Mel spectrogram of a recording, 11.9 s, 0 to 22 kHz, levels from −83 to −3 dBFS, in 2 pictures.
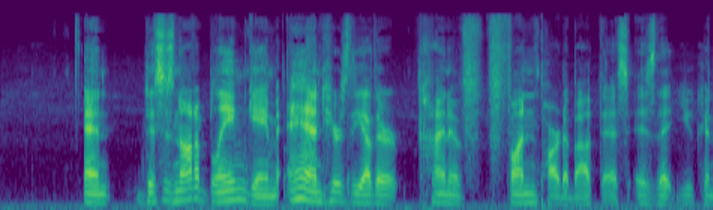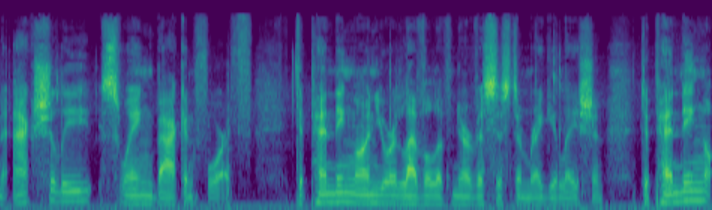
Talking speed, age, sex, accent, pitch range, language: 175 wpm, 30-49, male, American, 95-130 Hz, English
